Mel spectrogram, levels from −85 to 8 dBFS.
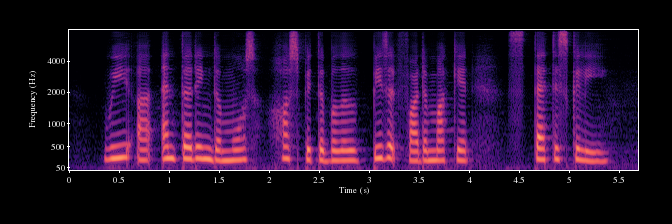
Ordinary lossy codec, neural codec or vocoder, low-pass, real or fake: none; codec, 16 kHz, 0.2 kbps, FocalCodec; none; fake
